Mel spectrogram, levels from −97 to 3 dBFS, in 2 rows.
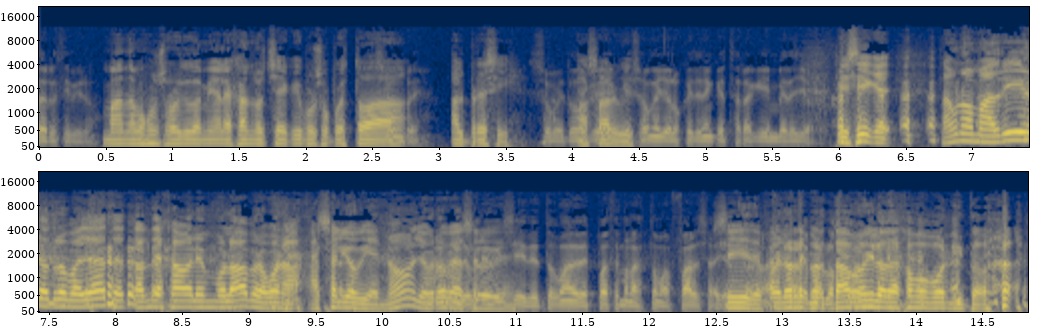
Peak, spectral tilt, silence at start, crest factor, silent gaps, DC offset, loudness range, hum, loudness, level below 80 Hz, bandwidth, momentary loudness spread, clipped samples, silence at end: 0 dBFS; -6 dB/octave; 0 s; 18 dB; none; under 0.1%; 10 LU; none; -19 LUFS; -54 dBFS; 11.5 kHz; 16 LU; under 0.1%; 0 s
